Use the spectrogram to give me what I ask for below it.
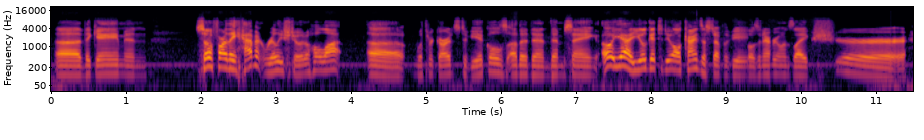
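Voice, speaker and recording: A man with a smooth, resonant voice co-hosts a casual podcast. He explains things in a loose, hesitant way, with plenty of fillers as he goes. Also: medium pitch, lively intonation, moderate pace, a bit bright, lo-fi sound. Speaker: podcast co-host. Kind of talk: casual chat.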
